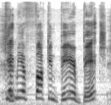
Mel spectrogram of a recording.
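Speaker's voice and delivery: loud, high yelled demand; retold shouting. Demanding a beer from the bartender, loud and high. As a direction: shout at him like you own the place.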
